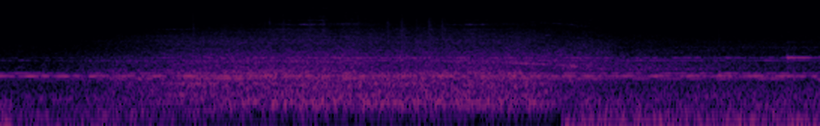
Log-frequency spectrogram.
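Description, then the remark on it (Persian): A train rumbles steadily along the rails with a continuous low roar and faint metallic squeals and tonal whines layered on top, sustained and fairly loud throughout, with no talking. “باید سوار اون قطار میشدم.”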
